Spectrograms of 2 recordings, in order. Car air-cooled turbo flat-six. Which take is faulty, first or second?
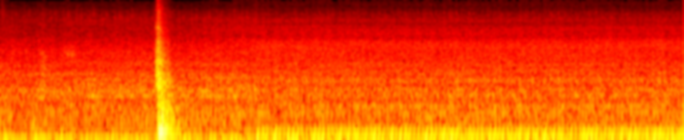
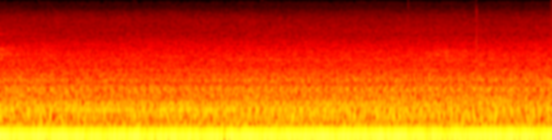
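second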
